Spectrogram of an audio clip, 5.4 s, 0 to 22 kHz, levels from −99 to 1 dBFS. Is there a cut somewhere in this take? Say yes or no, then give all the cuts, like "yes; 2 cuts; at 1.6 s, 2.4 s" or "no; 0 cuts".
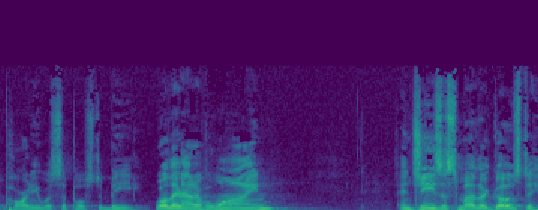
yes; 2 cuts; at 1.5 s, 1.8 s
